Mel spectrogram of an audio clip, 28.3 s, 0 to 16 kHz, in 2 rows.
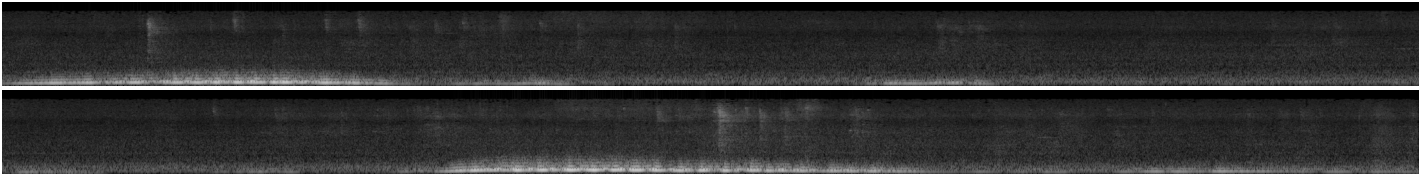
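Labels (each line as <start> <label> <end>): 0.1 Wind blows loudly. 5.9
5.9 Wind is blowing. 18.5
18.5 Strong wind is blowing. 23.5
23.5 Wind is blowing. 28.3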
